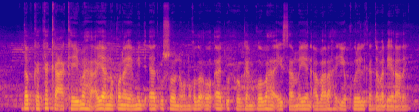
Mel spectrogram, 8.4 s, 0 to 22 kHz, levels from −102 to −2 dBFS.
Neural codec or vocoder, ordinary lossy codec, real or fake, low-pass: vocoder, 44.1 kHz, 128 mel bands every 256 samples, BigVGAN v2; none; fake; 19.8 kHz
